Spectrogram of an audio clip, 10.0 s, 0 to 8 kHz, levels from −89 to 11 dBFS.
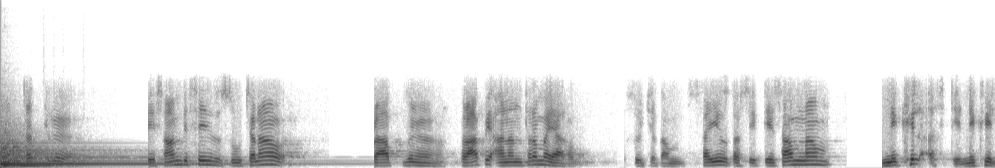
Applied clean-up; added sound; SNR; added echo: none; Drum; 5 dB; none.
